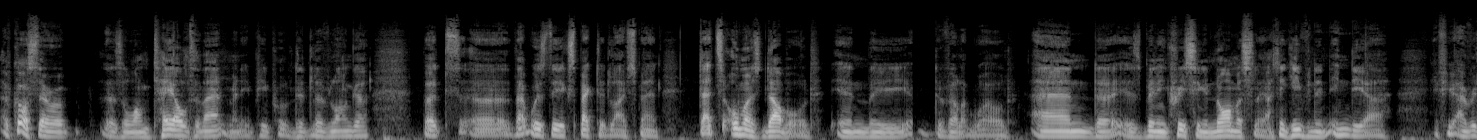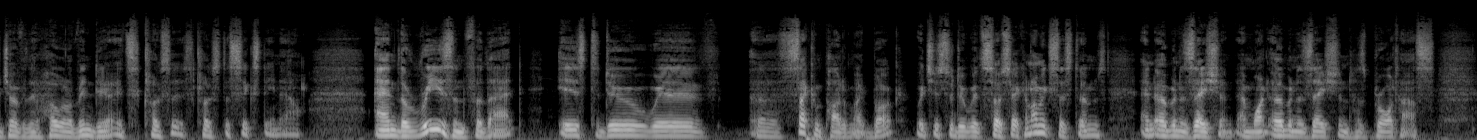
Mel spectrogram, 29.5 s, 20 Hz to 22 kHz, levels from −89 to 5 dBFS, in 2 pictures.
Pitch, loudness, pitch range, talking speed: 105 Hz, -29 LUFS, 95-115 Hz, 180 wpm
